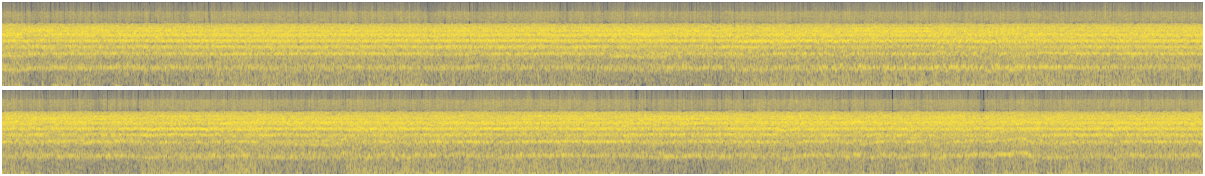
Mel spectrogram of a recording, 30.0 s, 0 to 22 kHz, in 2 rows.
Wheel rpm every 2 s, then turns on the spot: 230, 230, 230, 230, 220, 210, 230, 230, 220, 220, 230, 230, 230, 230, 230.
none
